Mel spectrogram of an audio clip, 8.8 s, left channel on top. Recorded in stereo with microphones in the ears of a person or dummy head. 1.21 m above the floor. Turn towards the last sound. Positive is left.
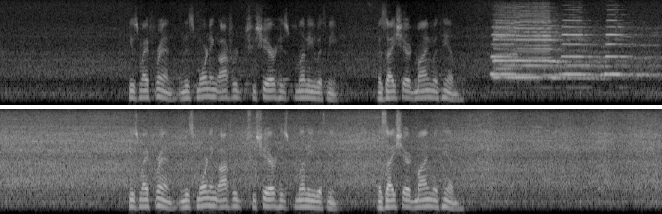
turn(degrees=-40)  # may be behind; listen again after turning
